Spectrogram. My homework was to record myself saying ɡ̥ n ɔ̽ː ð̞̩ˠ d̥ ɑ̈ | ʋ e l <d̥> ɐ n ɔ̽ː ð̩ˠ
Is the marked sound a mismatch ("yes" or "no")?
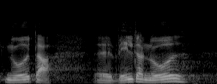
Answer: no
